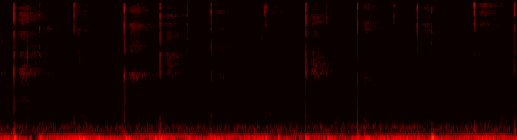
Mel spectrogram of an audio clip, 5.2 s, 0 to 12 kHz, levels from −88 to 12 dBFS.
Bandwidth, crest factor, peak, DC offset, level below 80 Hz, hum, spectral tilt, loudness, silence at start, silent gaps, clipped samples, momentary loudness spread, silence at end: 11.5 kHz; 26 dB; -36 dBFS; under 0.1%; -64 dBFS; none; -2 dB/octave; -66 LUFS; 0 s; none; under 0.1%; 6 LU; 0 s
